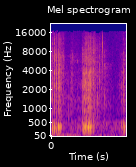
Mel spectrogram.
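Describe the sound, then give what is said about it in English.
Close-up chewing with three wet, crunchy bites spaced about half a second apart, loud and right at the microphone, with no talking. “I can't wait for us to all chew on the mic.”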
